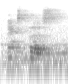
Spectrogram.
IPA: ˌneks ˈpɜːsn̩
